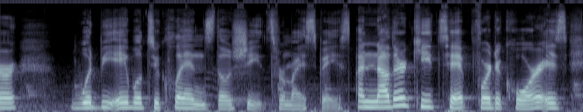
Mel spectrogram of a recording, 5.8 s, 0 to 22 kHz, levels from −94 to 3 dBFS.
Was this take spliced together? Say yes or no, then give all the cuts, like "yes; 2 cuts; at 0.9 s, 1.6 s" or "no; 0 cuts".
yes; 1 cut; at 3.4 s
